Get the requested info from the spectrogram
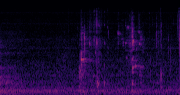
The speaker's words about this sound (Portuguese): vou dar um gole d'água agora, ó.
